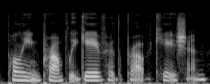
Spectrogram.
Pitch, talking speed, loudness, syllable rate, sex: 205 Hz, 170 wpm, -19 LUFS, 6.1 syllables/s, female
